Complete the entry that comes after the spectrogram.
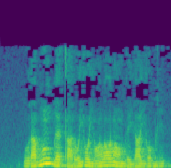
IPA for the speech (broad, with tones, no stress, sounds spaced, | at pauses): k͡p u˨ ɾ a˨˦ b ũ˦ ɡ͡b ɛ˧ t a˨ ɾ o˨˦ j o˦˨ j ɔ̃˨˦ l ɔ˦ l ɔ̃˧ b e˨ j a˧ j o˦ b i˦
